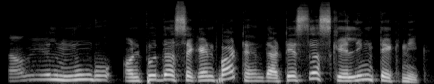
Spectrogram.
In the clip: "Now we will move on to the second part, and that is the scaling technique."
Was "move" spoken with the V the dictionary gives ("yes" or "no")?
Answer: yes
